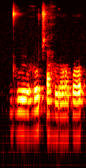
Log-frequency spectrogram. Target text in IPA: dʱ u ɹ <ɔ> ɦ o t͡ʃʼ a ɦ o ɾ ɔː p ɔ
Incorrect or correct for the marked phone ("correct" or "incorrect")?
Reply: incorrect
